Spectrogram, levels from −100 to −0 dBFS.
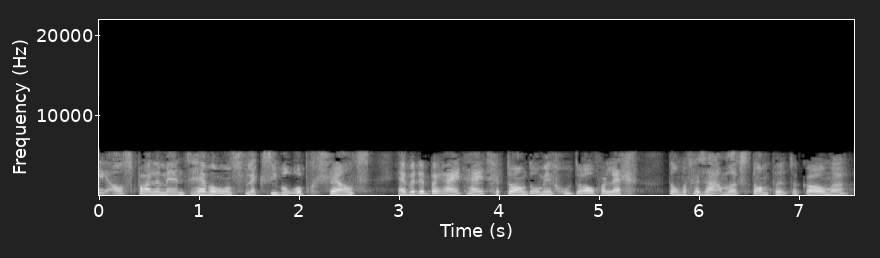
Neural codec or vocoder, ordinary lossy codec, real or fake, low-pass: codec, 16 kHz in and 24 kHz out, 0.9 kbps, LongCat-Audio-Codec, fine tuned four codebook decoder; MP3, 24 kbps; fake; 5.4 kHz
